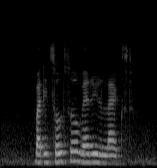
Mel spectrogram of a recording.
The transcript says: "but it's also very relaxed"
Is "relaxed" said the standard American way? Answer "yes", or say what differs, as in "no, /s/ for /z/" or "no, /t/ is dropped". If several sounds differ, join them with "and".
yes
